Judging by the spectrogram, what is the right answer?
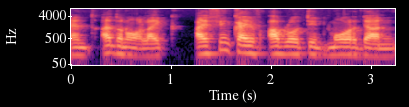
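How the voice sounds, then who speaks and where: A man speaks with a Romanian accent. His tone is dark and mellow. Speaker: YouTube channel owner. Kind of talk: casual chat.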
